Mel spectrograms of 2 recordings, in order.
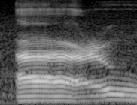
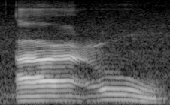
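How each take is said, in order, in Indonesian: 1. Vokal pertama ditekan dari tengah tenggorokan. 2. Vokal pertama ditekan dari tengah tenggorokan.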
